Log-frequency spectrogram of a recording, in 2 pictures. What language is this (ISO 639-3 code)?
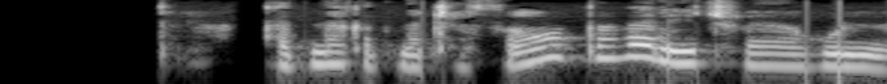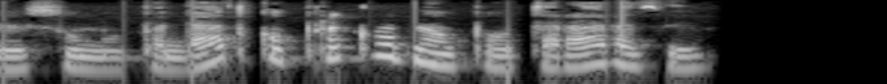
bel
